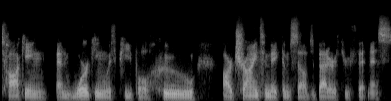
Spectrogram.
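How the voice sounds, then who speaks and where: An unremarkable speaking voice from a man, fairly slow and fairly even in intonation, with a dry, close sound and no echo. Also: quiet background. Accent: American. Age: 30s. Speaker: fitness coach and newsletter writer. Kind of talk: Q&A livestream monologue. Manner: casual with frequent fillers.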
